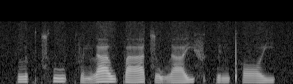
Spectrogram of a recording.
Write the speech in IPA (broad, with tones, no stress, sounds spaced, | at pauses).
l ʊ˧ k̚ t͡sʰ uː˥ t̚ f ɵ˨˩ n l aː˥ w p aː˨˥ t͡s o˨˩ w l aː˨˥ j f ɪ˧ k̚ w ɪ˨˥ ŋ pʰ ɔː˧ j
